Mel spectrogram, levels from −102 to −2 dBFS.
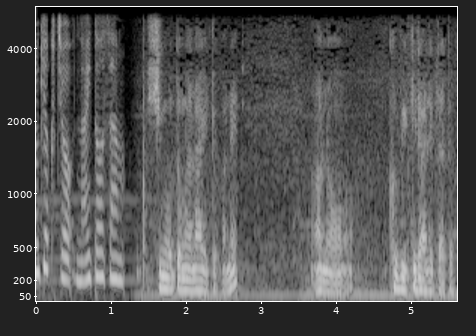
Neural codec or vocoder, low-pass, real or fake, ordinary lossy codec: none; 5.4 kHz; real; none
